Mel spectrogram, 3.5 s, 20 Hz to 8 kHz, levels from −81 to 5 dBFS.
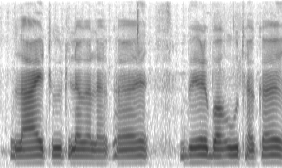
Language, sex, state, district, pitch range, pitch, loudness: Magahi, male, Bihar, Jamui, 120-130 Hz, 125 Hz, -21 LUFS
